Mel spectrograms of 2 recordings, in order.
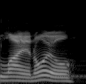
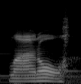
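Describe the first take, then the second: First: Neutral accent, every sound fully pronounced. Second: Southern accent, some sounds dropped. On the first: "you don't say Lion Oil in the South" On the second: "You say Lion Oil. You drop a lot of letters"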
